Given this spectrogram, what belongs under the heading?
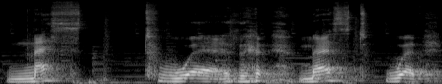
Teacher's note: o with começa com a semi-W, que é arredondado aqui nos lábios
